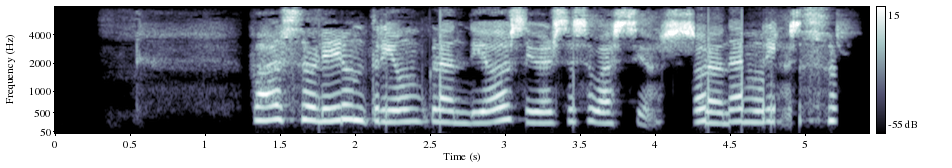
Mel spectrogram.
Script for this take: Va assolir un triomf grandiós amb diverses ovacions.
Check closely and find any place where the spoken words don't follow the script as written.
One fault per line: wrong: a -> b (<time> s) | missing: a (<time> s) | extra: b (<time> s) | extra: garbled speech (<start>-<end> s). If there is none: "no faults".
missing: amb (3.1 s)
extra: garbled speech (4.3-5.2 s)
